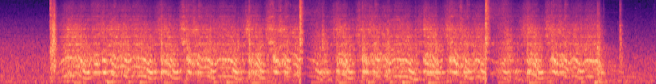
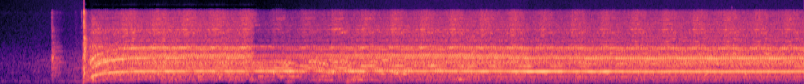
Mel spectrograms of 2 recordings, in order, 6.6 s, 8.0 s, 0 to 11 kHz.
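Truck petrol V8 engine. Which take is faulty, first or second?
first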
